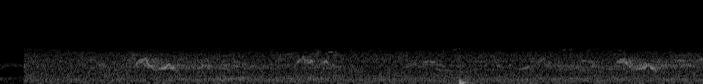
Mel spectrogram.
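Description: Open-air ambience: a steady breezy hiss with birds calling a few times in short, wavering phrases, and one brief dull low thump just past halfway.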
